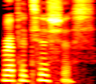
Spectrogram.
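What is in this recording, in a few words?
"repetitious", British English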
